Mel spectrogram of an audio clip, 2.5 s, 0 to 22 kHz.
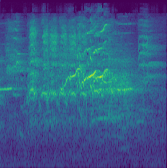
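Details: Sulphur-crested cockatoo in Carisbrooke Park, a suburban Adelaide park in South Australia with river red gums along the Little Para River, gives a long, harsh, grating screech of about 1.5 seconds, then a brief rasping note.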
